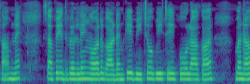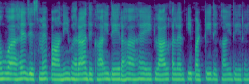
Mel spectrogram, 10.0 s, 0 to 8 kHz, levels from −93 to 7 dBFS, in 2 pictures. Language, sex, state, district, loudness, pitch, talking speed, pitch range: Hindi, female, Uttar Pradesh, Budaun, -22 LUFS, 190 Hz, 180 wpm, 180-195 Hz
